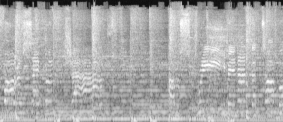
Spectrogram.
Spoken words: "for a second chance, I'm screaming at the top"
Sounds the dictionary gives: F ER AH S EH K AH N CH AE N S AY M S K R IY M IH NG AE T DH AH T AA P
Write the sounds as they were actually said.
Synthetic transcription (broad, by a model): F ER AH S EH K AH N SH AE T AY M S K R IY M IH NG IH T DH AH T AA P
